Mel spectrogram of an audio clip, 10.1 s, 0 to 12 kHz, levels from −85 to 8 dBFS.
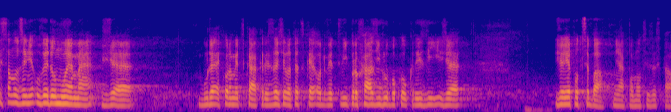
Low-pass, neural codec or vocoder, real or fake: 7.2 kHz; codec, 16 kHz, 8 kbps, FreqCodec, smaller model; fake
